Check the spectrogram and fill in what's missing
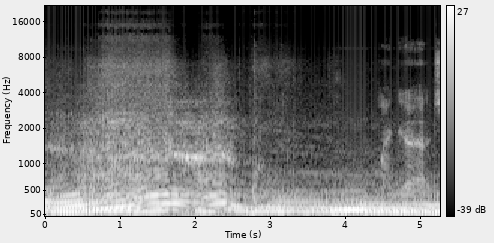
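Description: A Dodge Charger Scat Pack with a V8 slides through a corner, engine roaring and tires squealing in long sweeping tones, loud and close, with excited voices over it.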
